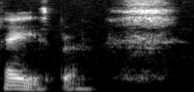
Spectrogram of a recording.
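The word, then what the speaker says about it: Happisburgh: Uh, Hazes Lighthouse, spelled Happiesburg, but pronounced Hazesborough, um, has what's known as the Pump Hill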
